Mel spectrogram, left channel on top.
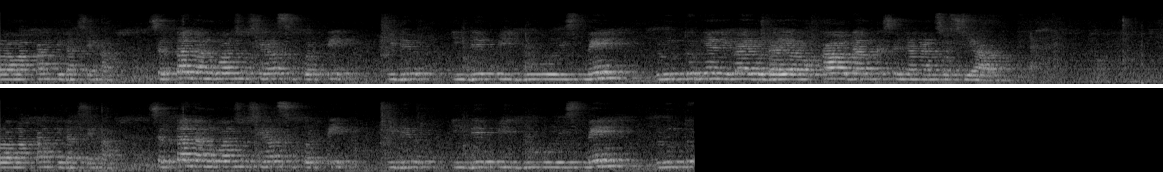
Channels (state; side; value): drops out; right; at 7.0 s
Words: makan tidak sehat, serta gangguan sosial seperti individualisme, lunturnya nilai budaya lokal, dan kesenjangan sosial.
